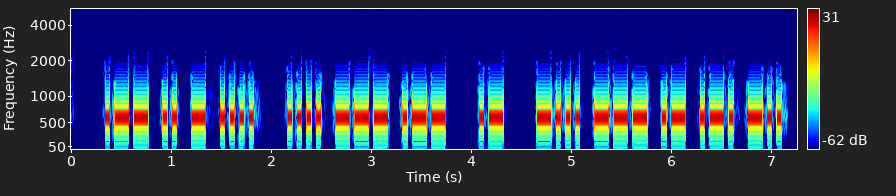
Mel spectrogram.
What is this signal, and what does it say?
Morse code, heard as a keyed tone, about 25 wpm, 600 Hz. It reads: WITH HOW A BOARD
